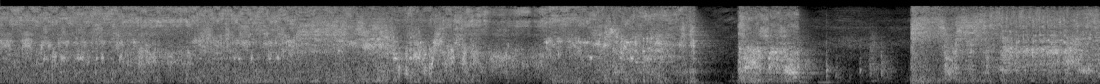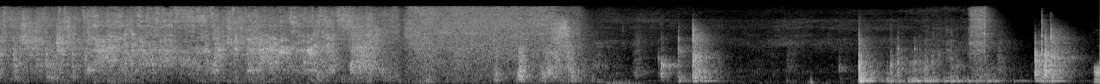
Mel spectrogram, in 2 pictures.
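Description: Compressed-air blow gun blowing dust out of a Honda S-Wing 125's CVT transmission and its cover: long loud hissing blasts, broken briefly about seven and eight seconds in, stopping about seventeen seconds in. A few light knocks of parts being handled follow.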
